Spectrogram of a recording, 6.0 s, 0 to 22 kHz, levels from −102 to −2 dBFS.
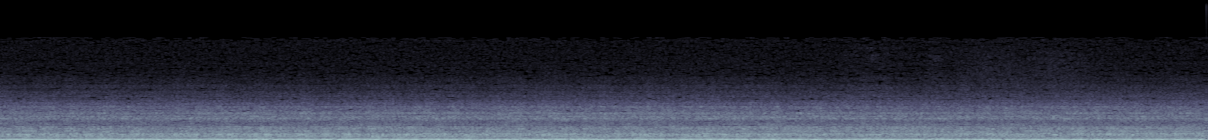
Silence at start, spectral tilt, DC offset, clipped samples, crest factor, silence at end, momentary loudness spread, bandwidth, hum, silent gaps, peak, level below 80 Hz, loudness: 0 s; -6 dB/octave; under 0.1%; under 0.1%; 12 dB; 0 s; 1 LU; 8.4 kHz; none; none; -22 dBFS; -52 dBFS; -35 LUFS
